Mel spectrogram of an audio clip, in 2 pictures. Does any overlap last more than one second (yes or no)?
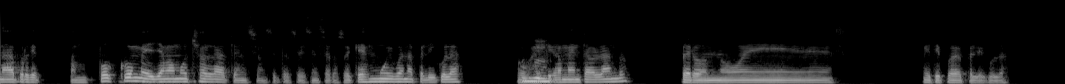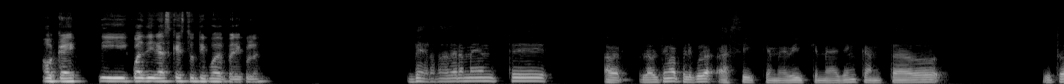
no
